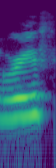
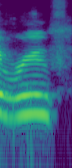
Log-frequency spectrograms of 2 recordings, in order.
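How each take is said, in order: First: Roof with a short vowel, almost ruff; other roof. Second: Roof with a long oo; Philly roof. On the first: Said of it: "you say roof". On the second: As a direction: say roof like food. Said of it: "we say roof". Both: Shown as a demonstration.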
